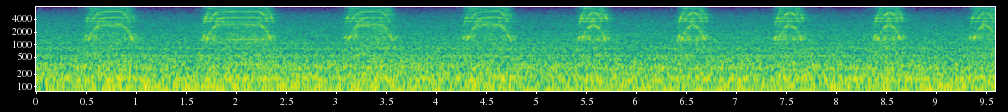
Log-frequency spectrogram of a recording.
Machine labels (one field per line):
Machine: slide rail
